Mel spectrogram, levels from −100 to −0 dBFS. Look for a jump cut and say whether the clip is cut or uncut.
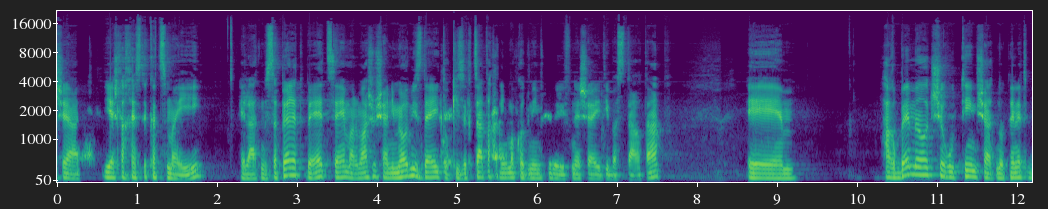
uncut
